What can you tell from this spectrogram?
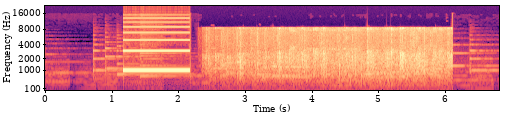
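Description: Soft, calm background music, broken about a second in by a very loud electronic beep lasting about a second, then a burst of applause that stops abruptly near the end.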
